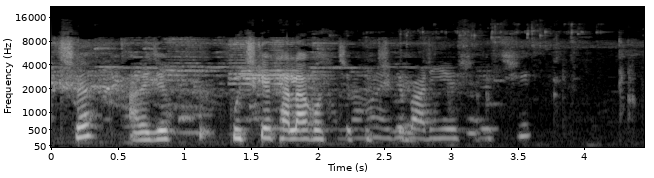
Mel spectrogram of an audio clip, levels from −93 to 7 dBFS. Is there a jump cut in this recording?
yes; 1 cut; at 2.4 s

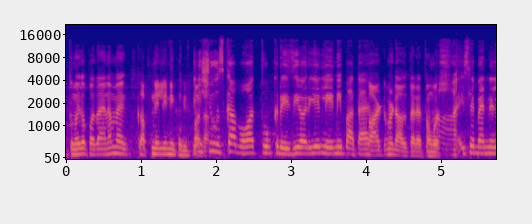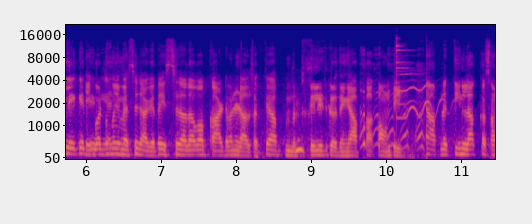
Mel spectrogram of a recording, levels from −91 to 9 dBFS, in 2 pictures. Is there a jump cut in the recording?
yes; 1 cut; at 10.6 s

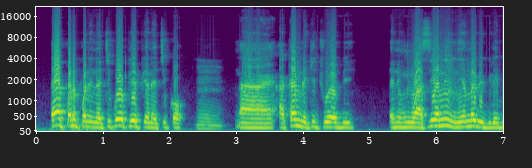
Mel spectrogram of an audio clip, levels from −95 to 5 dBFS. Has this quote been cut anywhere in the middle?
no; 0 cuts

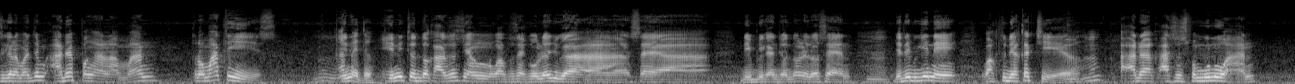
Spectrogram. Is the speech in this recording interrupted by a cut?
yes; 1 cut; at 11.2 s

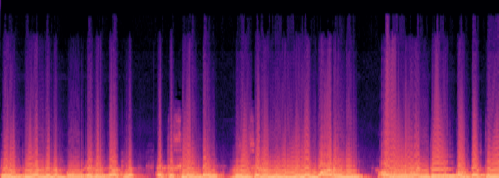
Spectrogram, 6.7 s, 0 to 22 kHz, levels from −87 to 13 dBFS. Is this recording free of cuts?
no; 2 cuts; at 1.9 s, 4.9 s

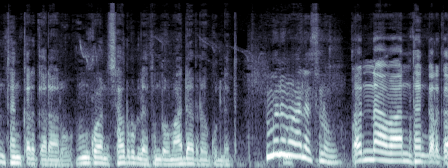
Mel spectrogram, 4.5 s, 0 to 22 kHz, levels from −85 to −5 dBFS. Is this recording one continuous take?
yes; 0 cuts

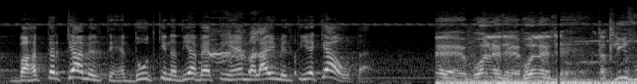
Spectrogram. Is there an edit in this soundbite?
no; 0 cuts

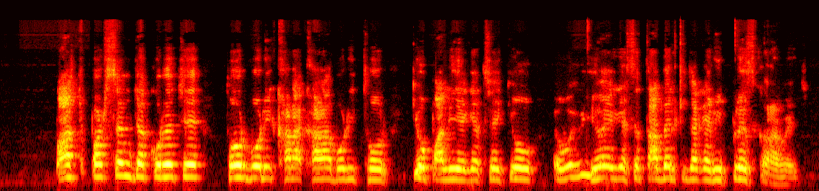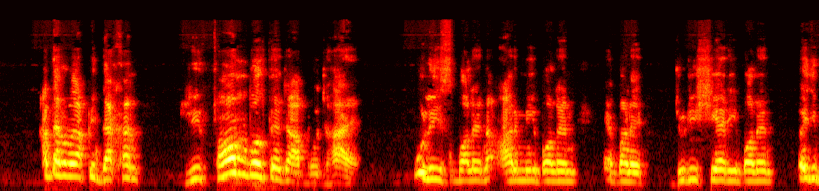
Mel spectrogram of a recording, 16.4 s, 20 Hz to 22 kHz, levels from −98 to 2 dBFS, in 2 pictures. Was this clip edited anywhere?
no; 0 cuts

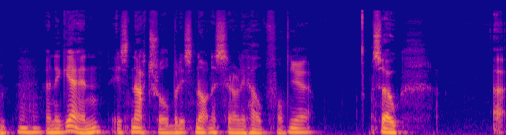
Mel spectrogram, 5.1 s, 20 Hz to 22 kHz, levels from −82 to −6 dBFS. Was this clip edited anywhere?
no; 0 cuts

